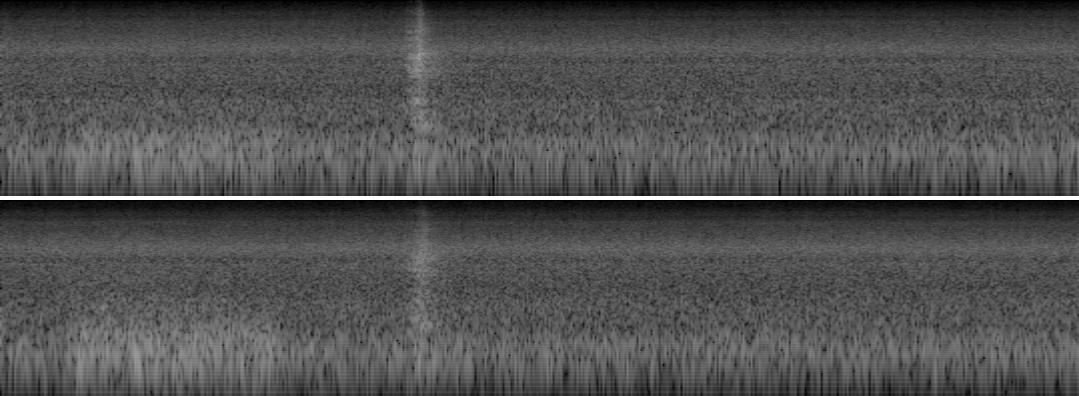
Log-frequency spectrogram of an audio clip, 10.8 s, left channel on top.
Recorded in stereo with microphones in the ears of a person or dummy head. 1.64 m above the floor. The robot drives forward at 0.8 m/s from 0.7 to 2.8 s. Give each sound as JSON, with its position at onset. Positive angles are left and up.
{"t": 4.0, "sound": "tape being pulled", "side_deg": 40, "distance_m": 4.0}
